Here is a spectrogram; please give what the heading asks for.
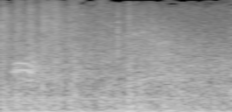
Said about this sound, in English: More gunfire and grenades coming your way.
